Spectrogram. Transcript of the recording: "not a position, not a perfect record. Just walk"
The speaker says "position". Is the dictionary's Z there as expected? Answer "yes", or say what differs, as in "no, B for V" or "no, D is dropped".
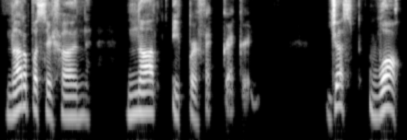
no, S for Z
